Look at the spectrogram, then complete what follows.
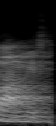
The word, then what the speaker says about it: palmist: सुनिएगा दोस्तों, इसको कहते हैं पामिस्ट। यहाँ पाल नहीं कहेंगे, पामिस्ट, L साइलेंट है।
